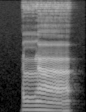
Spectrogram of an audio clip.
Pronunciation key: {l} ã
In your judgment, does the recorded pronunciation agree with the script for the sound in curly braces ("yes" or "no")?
yes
